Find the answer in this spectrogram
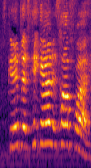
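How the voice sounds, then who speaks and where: A woman's voice: extremely high pitch, moderate pace, distant mic. A woman coaching a home workout, encouraging and counting down the seconds, out of breath. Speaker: fitness coach. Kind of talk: workout instruction. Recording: roomy sound from away from the mic.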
